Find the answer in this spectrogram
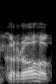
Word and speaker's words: Corojo: Hey, you can really roll your R's, eh? I'm learning. Yeah. I'm glad someone noticed finally. I was told I have to roll my R's from someone. So. Yeah, you say Corojo. Good.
